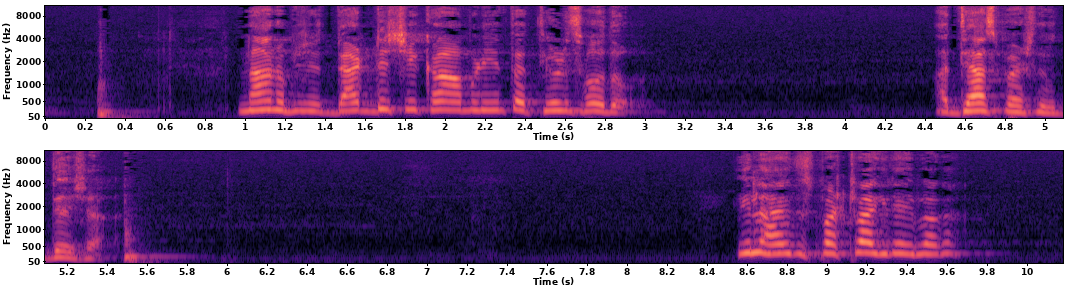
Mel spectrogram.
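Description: An elderly man chants in short, steady phrases with pauses between them.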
